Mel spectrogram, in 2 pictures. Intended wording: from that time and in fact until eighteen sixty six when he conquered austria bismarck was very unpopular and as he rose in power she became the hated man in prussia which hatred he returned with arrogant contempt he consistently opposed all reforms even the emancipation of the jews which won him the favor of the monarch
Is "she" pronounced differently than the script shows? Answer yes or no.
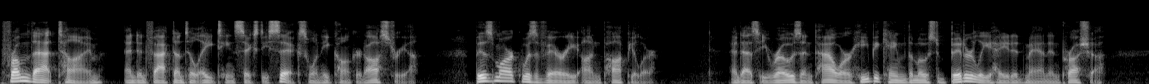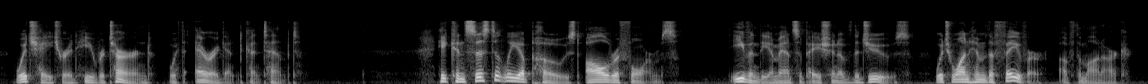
yes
